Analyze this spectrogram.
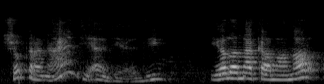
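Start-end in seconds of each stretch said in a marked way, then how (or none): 2.1-3.2 rallying call. Real, not acted. Rallying viewers.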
